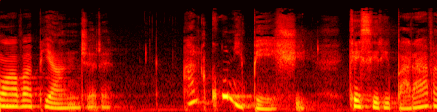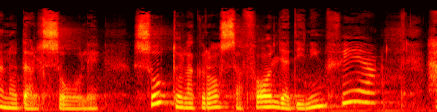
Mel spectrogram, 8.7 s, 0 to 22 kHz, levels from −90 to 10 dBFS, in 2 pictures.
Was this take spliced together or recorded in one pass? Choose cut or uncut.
uncut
